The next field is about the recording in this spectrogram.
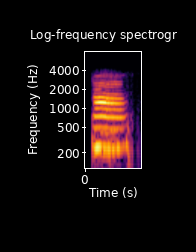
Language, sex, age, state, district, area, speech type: Tamil, female, 18-30, Tamil Nadu, Kallakurichi, rural, conversation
